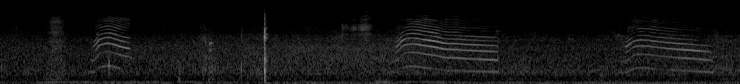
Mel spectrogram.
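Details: Kitten seeing snow for the first time, a little scared, repeats three meows about every two and a half seconds. Each rises briefly and then falls away in a drawn-out, plaintive tone over faint low background hum.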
